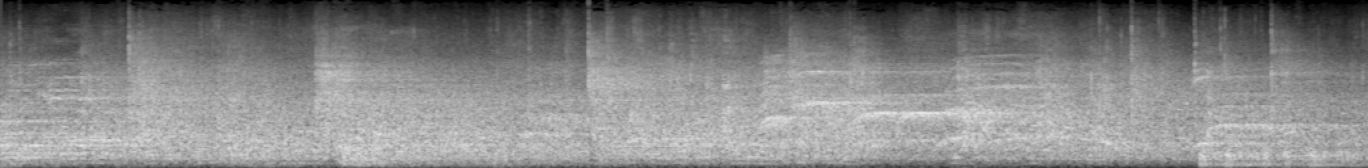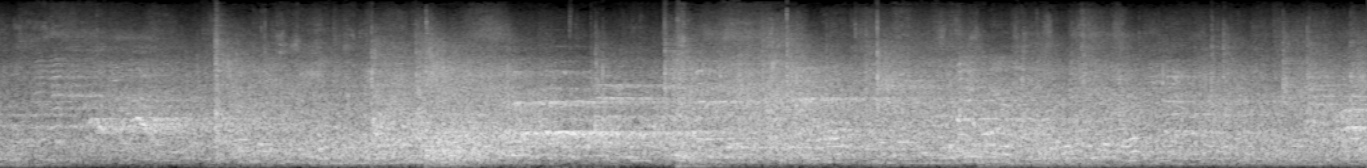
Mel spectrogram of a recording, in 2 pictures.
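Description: A crowd of spectators chatters and calls out in an echoing arena.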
